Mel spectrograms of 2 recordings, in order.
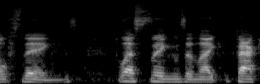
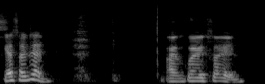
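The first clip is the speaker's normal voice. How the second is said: mouth full, higher and quieter; 4 semitones higher, 6 dB quieter than usual. Answering another speaker's question while finishing Doritos: eating while talking. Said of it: "I'm trying to finish my bag of Doritos".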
